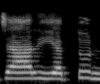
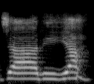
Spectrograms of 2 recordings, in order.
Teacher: گول تا پر وقف کرنا ہو تو وہ ہائے ساکنہ بن جاتی ہے, جیسے جاریتن سے جاریہ.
